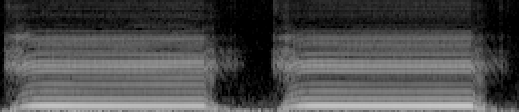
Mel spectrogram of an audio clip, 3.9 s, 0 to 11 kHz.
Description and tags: Phone vibration2
call, calling, mobile, phone, telephone, vibrate, vibrating, vibration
